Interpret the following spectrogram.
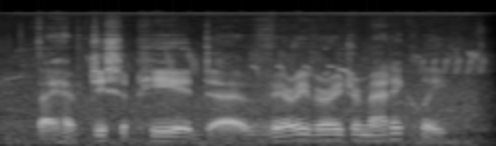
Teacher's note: when stressed the h sound is pronounced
